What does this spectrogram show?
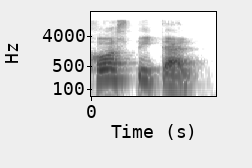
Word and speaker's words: hospital: Esta aspirada, ya saben que el momento de pronunciar es como que ahí existiera una J, por eso yo le digo hospital.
